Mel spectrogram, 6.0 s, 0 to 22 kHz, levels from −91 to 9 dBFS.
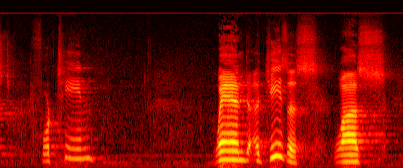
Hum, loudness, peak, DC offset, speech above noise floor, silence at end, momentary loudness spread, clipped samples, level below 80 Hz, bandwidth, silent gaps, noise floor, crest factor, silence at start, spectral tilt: none; -22 LUFS; -4 dBFS; under 0.1%; 36 dB; 0.25 s; 23 LU; under 0.1%; -62 dBFS; 16.5 kHz; none; -60 dBFS; 22 dB; 0 s; -5 dB/octave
